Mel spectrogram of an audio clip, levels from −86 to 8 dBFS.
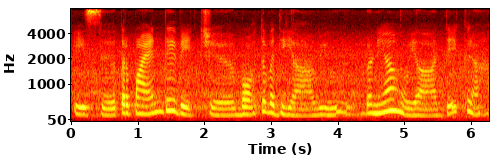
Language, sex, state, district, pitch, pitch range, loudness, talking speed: Punjabi, female, Punjab, Kapurthala, 190 Hz, 175-225 Hz, -16 LUFS, 105 wpm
